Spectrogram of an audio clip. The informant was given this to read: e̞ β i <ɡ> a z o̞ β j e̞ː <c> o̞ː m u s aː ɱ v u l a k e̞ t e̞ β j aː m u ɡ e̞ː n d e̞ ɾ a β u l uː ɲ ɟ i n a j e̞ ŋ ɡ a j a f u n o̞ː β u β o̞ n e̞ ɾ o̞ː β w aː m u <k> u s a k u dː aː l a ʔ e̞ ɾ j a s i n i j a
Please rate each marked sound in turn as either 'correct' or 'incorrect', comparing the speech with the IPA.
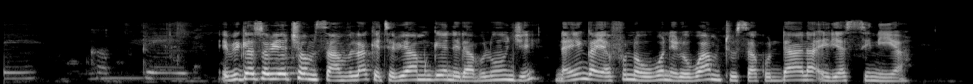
correct, correct, incorrect: t

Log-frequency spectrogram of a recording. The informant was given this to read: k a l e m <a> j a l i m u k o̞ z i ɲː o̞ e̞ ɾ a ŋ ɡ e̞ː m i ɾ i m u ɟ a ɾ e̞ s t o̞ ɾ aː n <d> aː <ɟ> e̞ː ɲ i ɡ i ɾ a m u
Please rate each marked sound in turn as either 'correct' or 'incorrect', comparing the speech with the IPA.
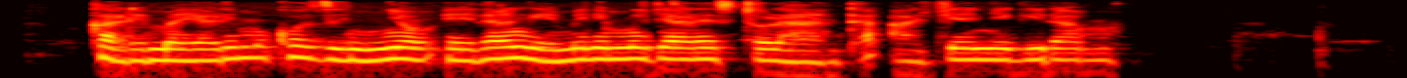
correct, incorrect: t, correct

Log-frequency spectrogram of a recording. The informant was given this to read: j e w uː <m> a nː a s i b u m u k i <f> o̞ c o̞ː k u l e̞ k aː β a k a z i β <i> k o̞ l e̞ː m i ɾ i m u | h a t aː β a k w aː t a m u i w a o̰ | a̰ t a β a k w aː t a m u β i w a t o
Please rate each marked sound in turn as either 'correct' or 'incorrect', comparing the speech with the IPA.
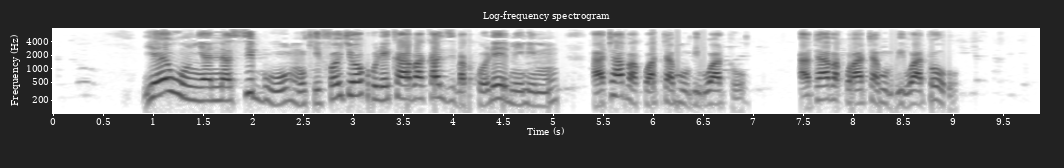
incorrect: ɲ, correct, incorrect: a

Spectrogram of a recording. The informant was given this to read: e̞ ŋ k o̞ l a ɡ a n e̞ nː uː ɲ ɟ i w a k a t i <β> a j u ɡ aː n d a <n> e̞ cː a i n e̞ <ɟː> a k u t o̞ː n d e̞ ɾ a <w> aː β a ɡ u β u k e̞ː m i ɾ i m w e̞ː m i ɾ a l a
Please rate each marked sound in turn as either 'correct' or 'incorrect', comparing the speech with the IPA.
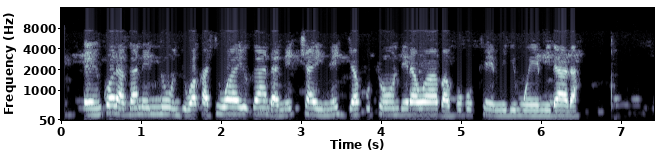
incorrect: w, correct, correct, correct

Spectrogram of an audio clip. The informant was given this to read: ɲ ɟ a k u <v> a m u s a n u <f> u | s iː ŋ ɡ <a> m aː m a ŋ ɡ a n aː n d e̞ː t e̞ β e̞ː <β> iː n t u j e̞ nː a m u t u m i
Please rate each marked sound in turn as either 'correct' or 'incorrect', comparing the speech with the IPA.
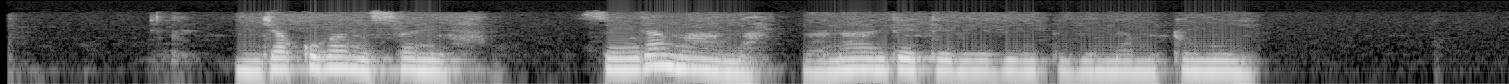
incorrect: β, correct, correct, correct

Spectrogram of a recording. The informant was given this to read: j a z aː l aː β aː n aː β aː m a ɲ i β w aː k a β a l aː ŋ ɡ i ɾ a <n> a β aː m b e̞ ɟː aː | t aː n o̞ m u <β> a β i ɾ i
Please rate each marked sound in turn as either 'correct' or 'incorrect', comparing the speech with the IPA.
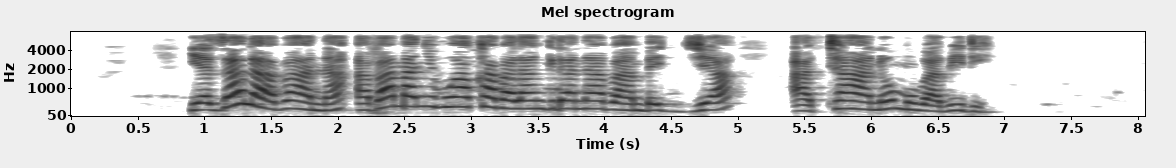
correct, correct

